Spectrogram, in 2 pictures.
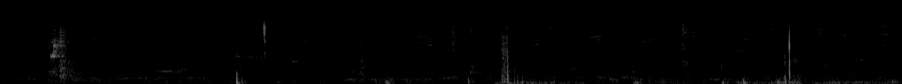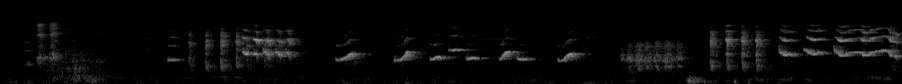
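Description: A cockatiel sings a run of bright, warbling whistles after a quiet start with soft clicks.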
